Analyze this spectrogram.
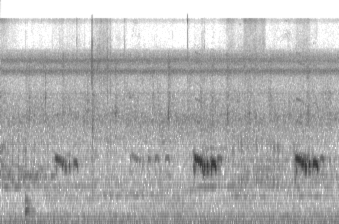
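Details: Local zebra dove answering other birds, giving short warbled cooing phrases near the same pitch, two louder ones about two seconds apart, fainter phrases between, over steady low background hum.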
